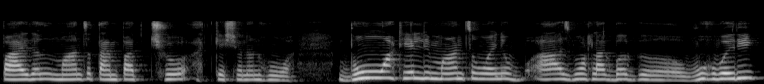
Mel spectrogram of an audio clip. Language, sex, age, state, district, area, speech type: Kashmiri, female, 45-60, Jammu and Kashmir, Shopian, rural, spontaneous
